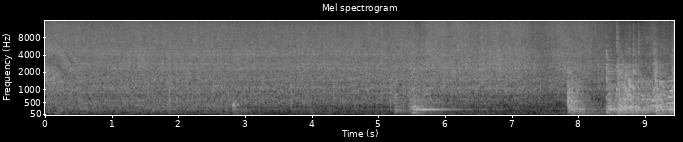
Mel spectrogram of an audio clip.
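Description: Half a large onion and two chopped plum tomatoes sauté in a pan, giving a continuous close hiss of frying with a few clanks and scrapes toward the end.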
